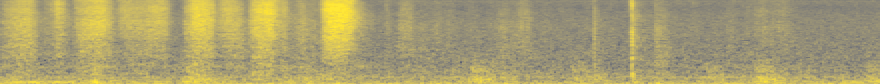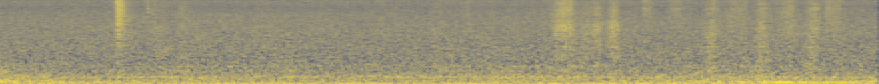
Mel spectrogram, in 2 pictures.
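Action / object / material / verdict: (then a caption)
scrape / pencil lead on sketchbook paper / paper / none. A metal mechanical pencil held in the fingers scratches and draws lines across the white drawing paper of a large spiral-bound sketchbook lying flat on a dark table. Five brighter, raspy strokes come in the first two seconds, then the scratching fades to a soft, faint rustle with occasional light ticks for the rest of the clip.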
